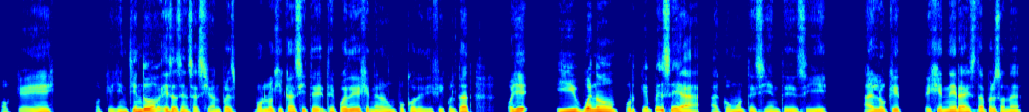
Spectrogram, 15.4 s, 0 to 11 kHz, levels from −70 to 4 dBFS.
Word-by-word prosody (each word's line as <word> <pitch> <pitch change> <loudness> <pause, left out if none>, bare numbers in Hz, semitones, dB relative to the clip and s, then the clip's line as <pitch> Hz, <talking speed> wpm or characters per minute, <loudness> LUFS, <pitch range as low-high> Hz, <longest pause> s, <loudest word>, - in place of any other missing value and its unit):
Okey. 125 +4 -4 0.6
Okey, 115 -1 -9
entiendo 160 - +5
esa 145 +1 +2
sensación. 105 -4 -3
Pues, 110 -2 -1 0.3
por 130 -2 -4
lógica, 120 +1 -1
sí 120 +3 -1
te 120 -2 -1
te 120 -3 -4
puede 125 +3 +3
generar 110 -4 -3
un 110 0 -3
poco 115 0 -4
de 105 -1 -4
dificultad. 110 +5 -2 0.6
Oye, 185 +5 +4 0.4
y 170 0 +4
bueno, 155 -5 +5
¿por 170 -1 -4
qué 205 0 -4
pese 210 -2 +2
a 90 -3 +1 0.2
a 110 -1 -9
cómo 120 +5 -4
te 120 -5 -5
sientes 100 -1 -6
y, 95 0 -5 0.5
a 120 +2 -1
lo 115 -1 +2
que 115 0 0 0.4
te 130 -2 -5
genera 130 +5 +2
esta 130 -1 -1
persona, 120 -1 -2
120 Hz, 140 wpm, -22 LUFS, 110-140 Hz, 0.6 s, entiendo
